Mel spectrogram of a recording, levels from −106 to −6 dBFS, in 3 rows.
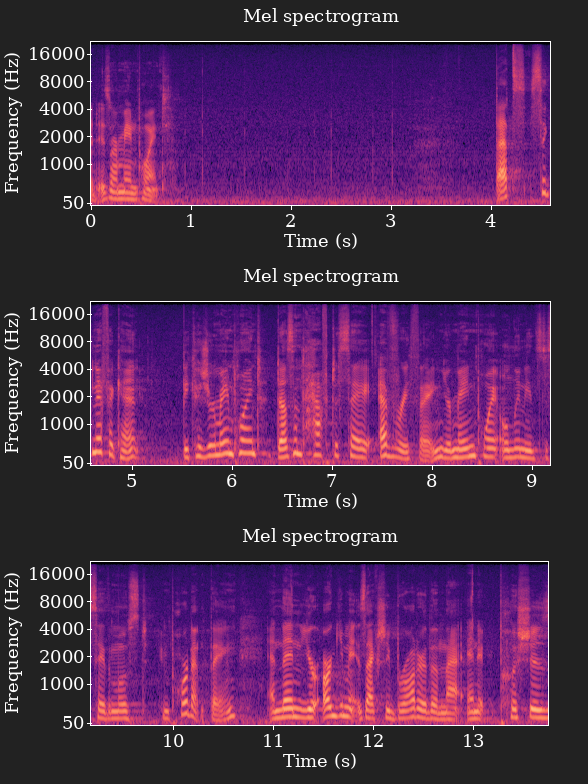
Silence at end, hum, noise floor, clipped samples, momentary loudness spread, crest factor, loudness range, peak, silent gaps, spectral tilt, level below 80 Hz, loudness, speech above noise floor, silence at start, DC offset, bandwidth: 0 s; none; -53 dBFS; under 0.1%; 8 LU; 20 dB; 8 LU; -12 dBFS; none; -4.5 dB/octave; -56 dBFS; -31 LUFS; 23 dB; 0 s; under 0.1%; over 20 kHz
